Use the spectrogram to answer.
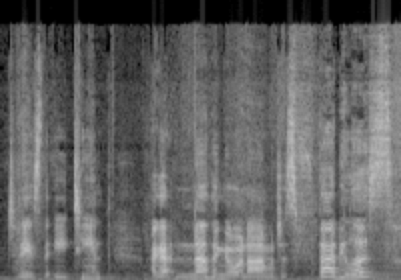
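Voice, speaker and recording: A woman's voice: a little high, animated, moderate pace, sharp tone, soft background music, poor audio. A young woman chatting casually and upbeat as she walks through her journal setup at home, laughing often. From Florida and Costa Rica. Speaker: vlogger. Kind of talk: casual vlog narration while journaling.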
